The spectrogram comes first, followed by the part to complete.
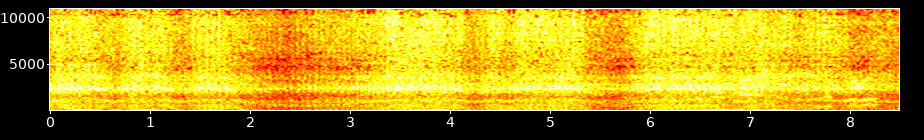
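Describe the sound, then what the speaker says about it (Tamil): A bike or scooter engine, being tested during a drive-belt replacement, revs up and down in steady swells with a low rumbling drone, loud and close, while a voice speaks over it. "வண்டி ரேஸ் பண்ணுறேன்."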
